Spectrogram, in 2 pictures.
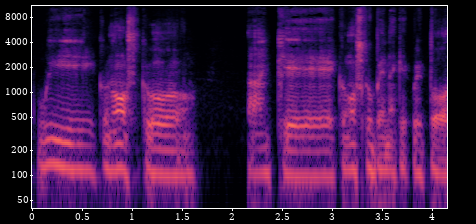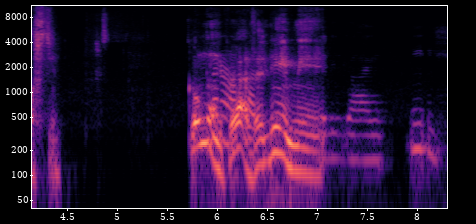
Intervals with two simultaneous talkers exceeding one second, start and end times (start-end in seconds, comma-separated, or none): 5.8-7.1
